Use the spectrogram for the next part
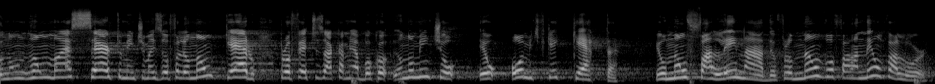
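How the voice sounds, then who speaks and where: A woman pastor tells her testimony in an emphatic, dramatic storytelling manner. Her voice sits high for a woman. She preaches in a large church hall, and a long reverb hangs behind her words. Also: pushed and bright. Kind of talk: testimony sermon.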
